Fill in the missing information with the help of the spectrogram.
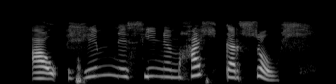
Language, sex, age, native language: Icelandic, female, 8, Icelandic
